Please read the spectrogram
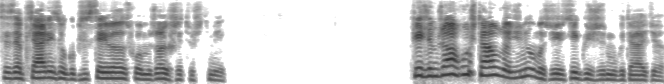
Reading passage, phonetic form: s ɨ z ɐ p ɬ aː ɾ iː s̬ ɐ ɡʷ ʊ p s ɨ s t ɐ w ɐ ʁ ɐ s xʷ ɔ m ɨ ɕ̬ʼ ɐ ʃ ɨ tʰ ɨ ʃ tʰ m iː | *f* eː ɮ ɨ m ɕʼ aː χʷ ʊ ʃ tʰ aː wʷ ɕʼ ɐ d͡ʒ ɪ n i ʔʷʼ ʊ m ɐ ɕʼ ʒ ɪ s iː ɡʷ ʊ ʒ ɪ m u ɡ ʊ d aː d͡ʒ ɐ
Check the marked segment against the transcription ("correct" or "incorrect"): correct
